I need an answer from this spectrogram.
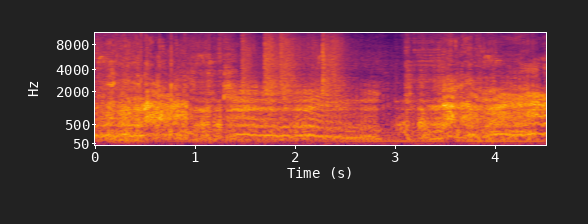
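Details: Two Jack Russell Terriers tussling over a soft toy rabbit: steady throaty growling holds for several seconds, dips briefly, then swells again, with faint rustling underneath.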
